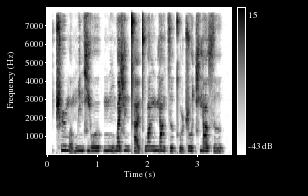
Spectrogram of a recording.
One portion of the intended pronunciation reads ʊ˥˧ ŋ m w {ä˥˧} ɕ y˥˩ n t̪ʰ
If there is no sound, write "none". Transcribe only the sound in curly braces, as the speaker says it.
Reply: ä˥˧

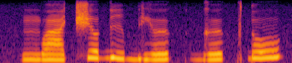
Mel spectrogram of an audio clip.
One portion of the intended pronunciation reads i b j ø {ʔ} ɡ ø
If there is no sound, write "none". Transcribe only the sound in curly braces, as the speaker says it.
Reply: k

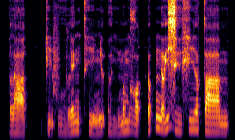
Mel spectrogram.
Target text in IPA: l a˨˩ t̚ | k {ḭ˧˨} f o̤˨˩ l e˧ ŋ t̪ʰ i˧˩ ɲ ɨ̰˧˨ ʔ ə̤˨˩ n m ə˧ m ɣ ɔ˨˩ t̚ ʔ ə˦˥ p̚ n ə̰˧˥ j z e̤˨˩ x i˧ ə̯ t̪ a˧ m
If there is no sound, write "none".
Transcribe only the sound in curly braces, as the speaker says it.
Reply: ḭ˧˨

